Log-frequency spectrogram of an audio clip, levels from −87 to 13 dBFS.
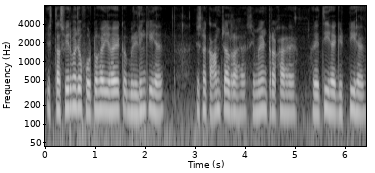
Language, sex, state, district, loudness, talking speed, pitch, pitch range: Hindi, male, Chhattisgarh, Raipur, -16 LUFS, 215 wpm, 160 Hz, 150-170 Hz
